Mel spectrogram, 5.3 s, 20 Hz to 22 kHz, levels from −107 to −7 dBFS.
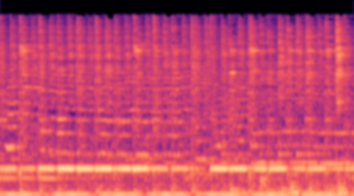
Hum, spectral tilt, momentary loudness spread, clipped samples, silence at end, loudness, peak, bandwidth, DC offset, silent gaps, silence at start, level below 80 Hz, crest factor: none; -3 dB/octave; 4 LU; under 0.1%; 0 s; -19 LUFS; -2 dBFS; 16 kHz; under 0.1%; none; 0 s; -24 dBFS; 16 dB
